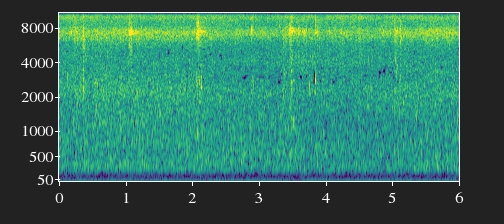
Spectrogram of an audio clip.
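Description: Near silence: a faint steady rush of water running over the concrete spillway, with a few soft clicks.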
